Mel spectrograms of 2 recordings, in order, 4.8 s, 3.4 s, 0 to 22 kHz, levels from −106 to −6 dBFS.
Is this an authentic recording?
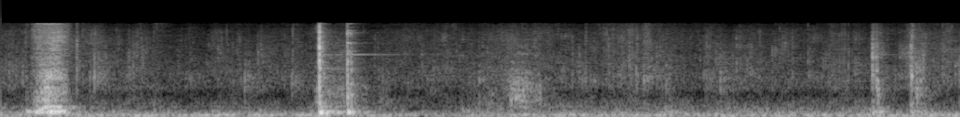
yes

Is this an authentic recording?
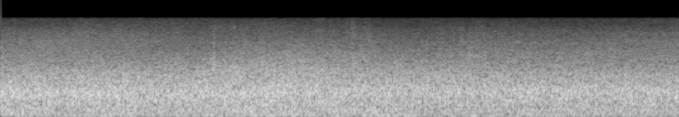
yes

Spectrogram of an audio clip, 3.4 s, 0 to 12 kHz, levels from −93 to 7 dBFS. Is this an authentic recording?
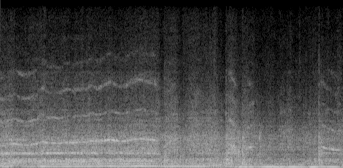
no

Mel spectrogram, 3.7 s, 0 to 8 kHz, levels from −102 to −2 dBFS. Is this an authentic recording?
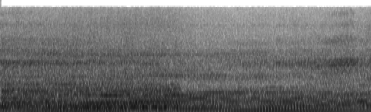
yes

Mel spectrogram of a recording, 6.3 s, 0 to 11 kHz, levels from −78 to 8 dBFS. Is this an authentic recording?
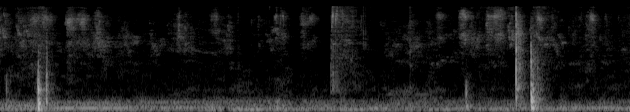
yes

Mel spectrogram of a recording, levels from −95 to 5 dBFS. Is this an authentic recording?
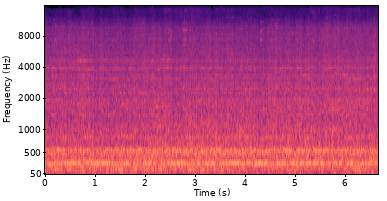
yes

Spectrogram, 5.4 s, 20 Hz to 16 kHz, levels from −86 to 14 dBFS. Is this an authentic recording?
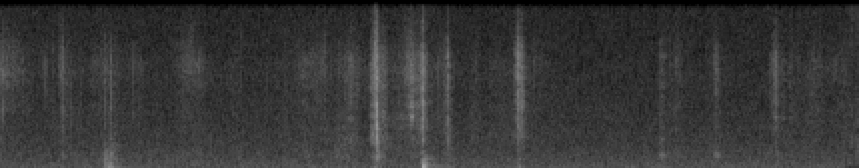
yes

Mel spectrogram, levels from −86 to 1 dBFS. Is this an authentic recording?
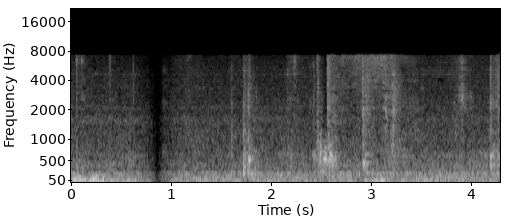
no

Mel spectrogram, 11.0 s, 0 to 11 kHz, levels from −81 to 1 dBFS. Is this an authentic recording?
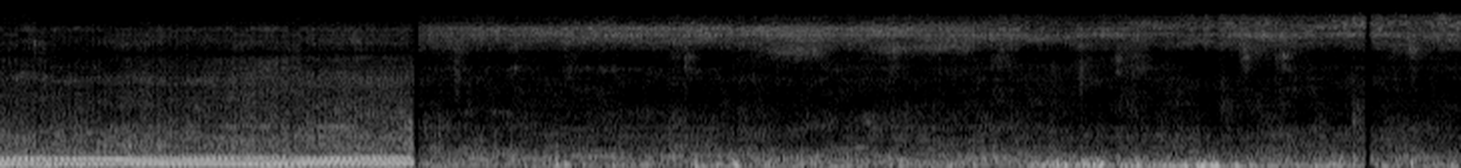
no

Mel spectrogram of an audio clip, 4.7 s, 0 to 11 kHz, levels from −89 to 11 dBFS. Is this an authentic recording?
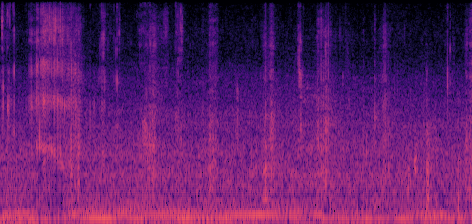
yes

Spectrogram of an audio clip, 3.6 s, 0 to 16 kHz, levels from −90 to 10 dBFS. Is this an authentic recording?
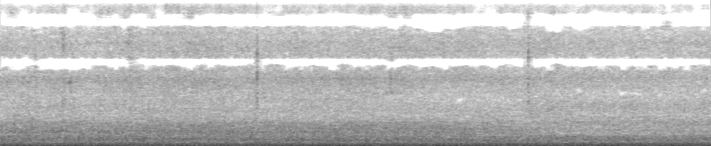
no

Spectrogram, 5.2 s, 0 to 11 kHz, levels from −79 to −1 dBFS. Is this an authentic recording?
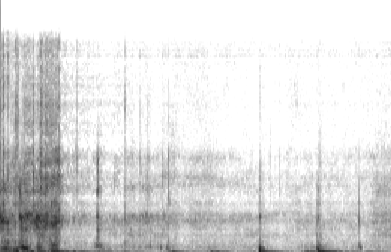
no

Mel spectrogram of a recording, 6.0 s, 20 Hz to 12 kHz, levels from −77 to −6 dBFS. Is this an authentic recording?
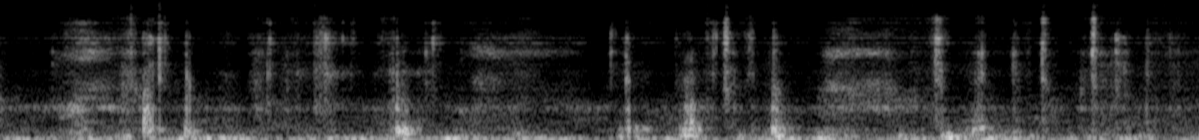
no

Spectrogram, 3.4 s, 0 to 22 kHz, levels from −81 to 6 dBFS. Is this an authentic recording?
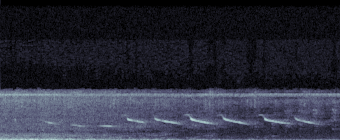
yes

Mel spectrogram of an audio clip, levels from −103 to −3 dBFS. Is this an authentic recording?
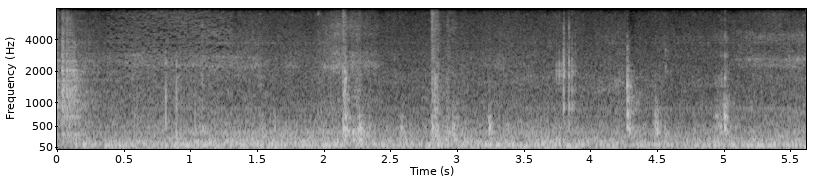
yes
